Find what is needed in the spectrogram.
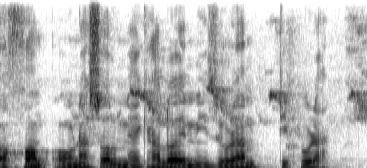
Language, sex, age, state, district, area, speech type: Assamese, male, 18-30, Assam, Tinsukia, urban, spontaneous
